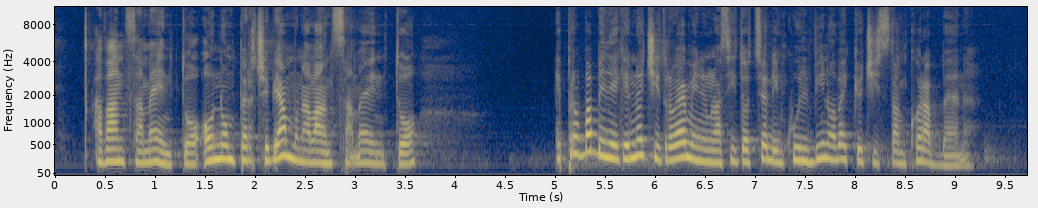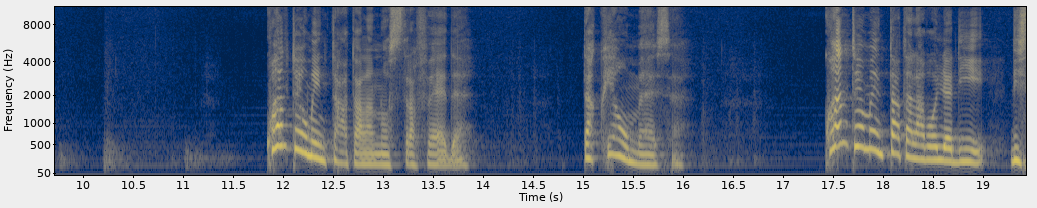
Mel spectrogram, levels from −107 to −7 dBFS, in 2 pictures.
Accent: native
